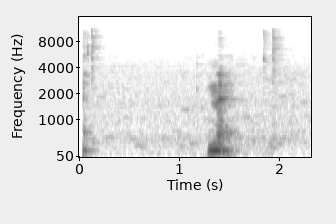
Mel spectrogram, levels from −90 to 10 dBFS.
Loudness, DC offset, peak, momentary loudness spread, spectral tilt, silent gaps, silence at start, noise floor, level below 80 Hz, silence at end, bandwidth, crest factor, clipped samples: -32 LUFS; under 0.1%; -14 dBFS; 23 LU; -6 dB/octave; none; 0.05 s; -65 dBFS; -66 dBFS; 0.35 s; 11.5 kHz; 24 dB; under 0.1%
